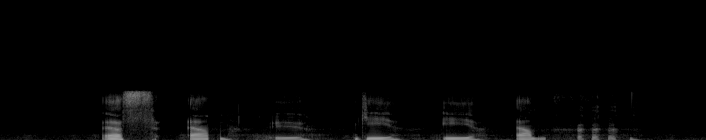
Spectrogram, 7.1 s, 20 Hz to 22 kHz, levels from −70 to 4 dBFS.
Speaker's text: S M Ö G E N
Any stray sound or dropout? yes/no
yes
